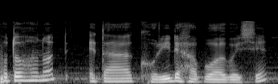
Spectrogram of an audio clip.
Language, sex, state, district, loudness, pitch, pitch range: Assamese, male, Assam, Kamrup Metropolitan, -16 LUFS, 145 Hz, 125-185 Hz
